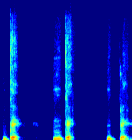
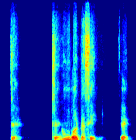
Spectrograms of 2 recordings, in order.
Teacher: vamos a golpear la lengua en la parte superior de los dientes donde inicia el paladar alto, ¿sí? Y ahí vamos a hacer D.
